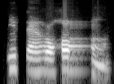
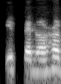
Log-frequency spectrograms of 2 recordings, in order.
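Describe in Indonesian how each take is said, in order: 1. Nama itu diucapkan dengan aksen Prancis. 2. Nama itu diucapkan dengan aksen Inggris. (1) "kalau kita bahasa Perancis udah beda lagi bacanya" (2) "kalau bahasa Inggris kan oh Yves Yves Saint Laurent gitu bacanya"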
